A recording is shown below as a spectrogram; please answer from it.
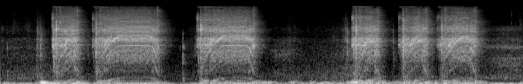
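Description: A Wakyme 21V Max cordless impact wrench whirs in three loud bursts, revving up and cutting out between them, close and without speech.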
